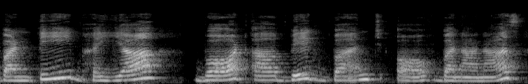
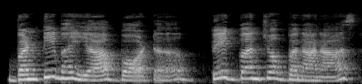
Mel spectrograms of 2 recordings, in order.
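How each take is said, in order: First: It is read slowly. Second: It is read a bit faster.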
